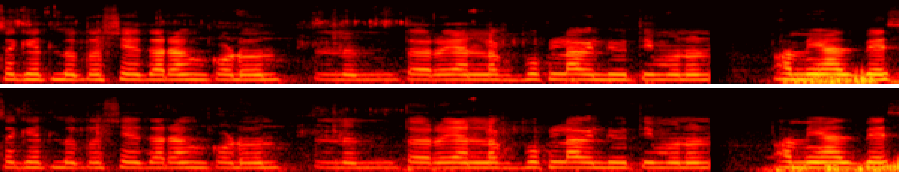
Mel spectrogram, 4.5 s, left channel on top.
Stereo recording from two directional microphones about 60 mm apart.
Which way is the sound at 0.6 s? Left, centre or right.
Left.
